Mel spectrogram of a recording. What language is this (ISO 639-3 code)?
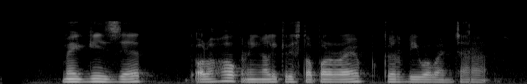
sun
